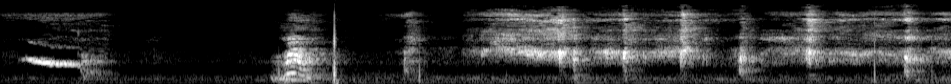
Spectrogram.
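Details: A small Schnauzer-type dog that reacts constantly on walks and at home gives high, strained whining screeches and yips in a rapid, uneven series while jumping up, each cry rising and breaking, with one sharp click partway through.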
